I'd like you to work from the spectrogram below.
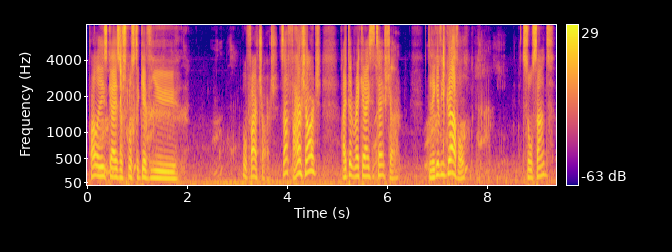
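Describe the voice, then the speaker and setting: A young Scottish man with a slightly high, expressive voice talks at a normal pace over a faint hiss or hum. He's a gaming YouTuber doing a casual Minecraft let's play, chatting and thinking aloud as he reads out the achievements he earns.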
